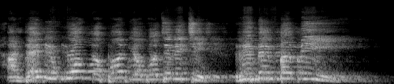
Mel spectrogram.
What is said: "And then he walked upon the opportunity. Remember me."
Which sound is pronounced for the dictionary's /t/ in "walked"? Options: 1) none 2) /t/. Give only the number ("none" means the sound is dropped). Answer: 1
